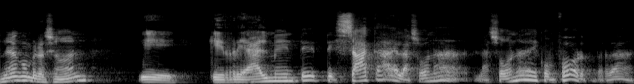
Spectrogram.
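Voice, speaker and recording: A man talks at a very slow pace with a fairly high pitch. His pitch swings very widely. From Colombia. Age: 40s. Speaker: podcast host. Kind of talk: casual chat. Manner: halting, with frequent repetitions and fillers.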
